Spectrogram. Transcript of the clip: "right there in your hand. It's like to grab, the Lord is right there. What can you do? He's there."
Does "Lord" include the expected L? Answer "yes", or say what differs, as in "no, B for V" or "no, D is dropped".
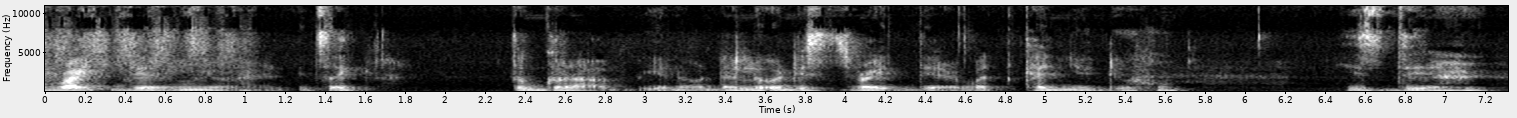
no, N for L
